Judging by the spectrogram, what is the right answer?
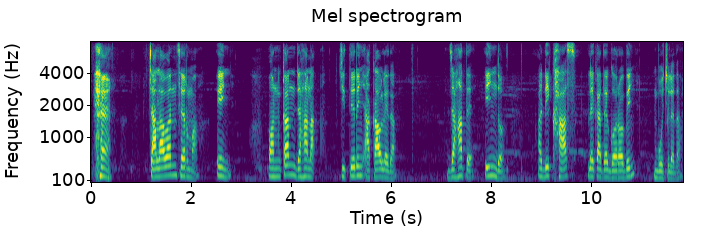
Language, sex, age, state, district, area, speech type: Santali, male, 18-30, West Bengal, Purba Bardhaman, rural, spontaneous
